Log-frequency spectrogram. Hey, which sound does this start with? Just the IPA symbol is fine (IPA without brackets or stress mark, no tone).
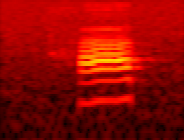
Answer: h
